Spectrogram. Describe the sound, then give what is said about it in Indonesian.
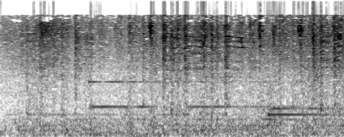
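A train enters a tunnel near the Soekarno-Hatta bridge, heading toward Kiaracondong station, with a loud, dense, continuous rumble and rattle of wheels, and thin squealing tones briefly rising over the din. “Sampai kereta ini memasuki semacam terowongan.”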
